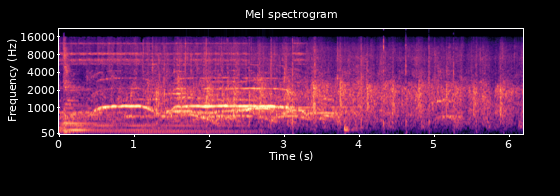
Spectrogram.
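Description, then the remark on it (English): Loud, sustained audience applause with scattered cheers and whoops, including a couple of rising whistle-like shouts early on, settling into steady dense clapping that continues throughout. “Thanks for clapping.”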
